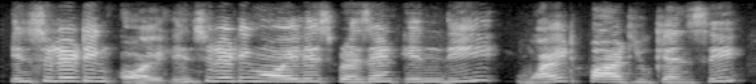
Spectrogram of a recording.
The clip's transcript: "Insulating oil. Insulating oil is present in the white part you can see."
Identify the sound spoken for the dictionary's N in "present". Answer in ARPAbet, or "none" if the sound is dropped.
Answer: N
